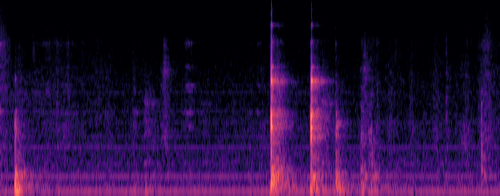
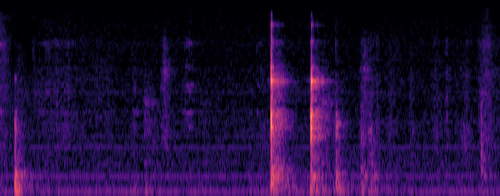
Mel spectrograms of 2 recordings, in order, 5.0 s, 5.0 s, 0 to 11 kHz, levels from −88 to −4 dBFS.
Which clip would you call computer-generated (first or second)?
second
